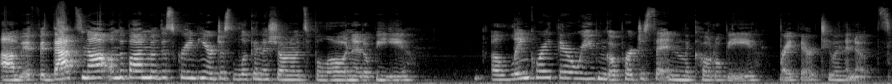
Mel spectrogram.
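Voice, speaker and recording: A woman speaks at a fairly quick pace with lively intonation. Her pitch sits fairly high, with an American accent. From US, West Virginia. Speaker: knitting podcaster. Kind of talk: casual vlog chat.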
